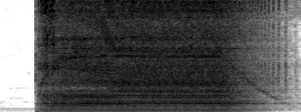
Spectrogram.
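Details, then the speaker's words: Ridgid belt-drive air compressor after its broken belt was replaced, plugged in and run. Before the repair it only sounded like a fan running. The motor snaps on and the pump drones steadily, then spins down smoothly with no slap or squeal. Slight air leak remains; running normally. "Got a little bit of air leak on that one. But anyway, I think that's uh I think that's a win."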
